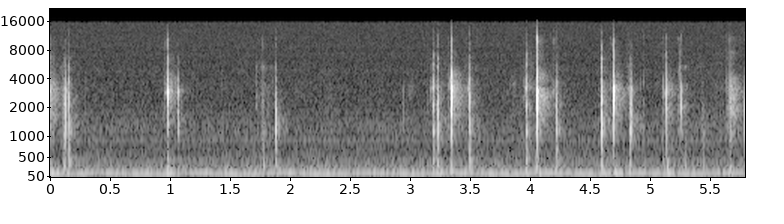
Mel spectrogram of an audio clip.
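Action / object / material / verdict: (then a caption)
tap / mechanical keyboard with plastic keycaps / plastic / none. Fingertips of both hands type on a HI-FINGER 7.5, a black-cased, hollow-case 75% mechanical keyboard with white and pink plastic keycaps resting on a desk mat. About 14 short, bright, crisp key clacks come at an uneven pace, some in quick pairs and clusters, separated by quiet gaps over a faint low hum.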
